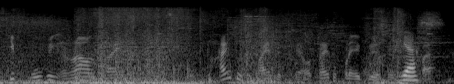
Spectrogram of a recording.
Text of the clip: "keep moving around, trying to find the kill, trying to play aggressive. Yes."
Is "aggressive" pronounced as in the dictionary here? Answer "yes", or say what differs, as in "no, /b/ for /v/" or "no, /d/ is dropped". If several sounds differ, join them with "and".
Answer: no, /ɹ/ is dropped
